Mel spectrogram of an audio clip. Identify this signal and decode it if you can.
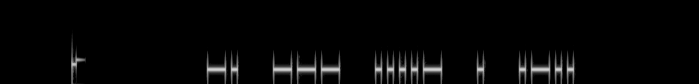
Morse code, heard as a keyed tone, about 20 wpm, spaced as for 15 wpm, 700 Hz. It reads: NO4EL
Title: 147 Lesson 24g - Letter y - Call Signs 20wpm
